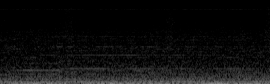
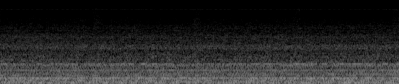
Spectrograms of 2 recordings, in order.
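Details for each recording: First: Bosch Axis washing machine in diagnostic test, dual cold water pre-wash fill valve energized: low steady electrical hum with only a faint trickle of water; valve barely opening, suspected faulty and to be replaced. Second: Bosch Axxis washing machine with manual spin set to 1,000 rpm: a smooth, even high-speed whir with a faint tick after balancing rotations. Spin works manually, so drain, motor, belt and motor control are fine; the timer portion is suspected of preventing spin during cycles.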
